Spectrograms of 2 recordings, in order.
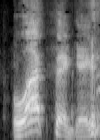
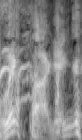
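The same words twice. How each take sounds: First: "lock picking" said clearly and correctly, laughing a little; "lock picking" set right after the slip; corrected line. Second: "lick pocking" said as a garbled swap of lock picking, through a laugh; "lick pocking" with the consonants swapped, laughing; flubbed line. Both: Retold or imitated. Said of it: "a classic one from Resident Evil".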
